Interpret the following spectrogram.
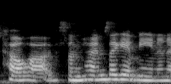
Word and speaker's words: Quahog: a Quahog I love and it is pronounced Quahog sometimes I get mean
